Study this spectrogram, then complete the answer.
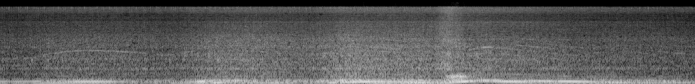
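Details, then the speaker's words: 2002 Pontiac Trans Am WS6 V8 with Flowmaster exhaust, after an injector flush and fuel pump change following five years sitting: a deep, throaty rise and fall through throttle blips with no misses or knocks; normal revving. "right sounds good that flow master doesn't sound too bad like it to be a little bit louder but you know it's not bad"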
